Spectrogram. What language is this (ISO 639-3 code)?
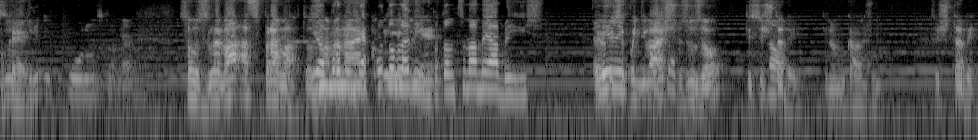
ces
